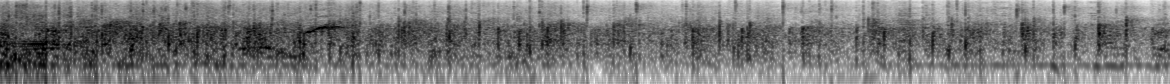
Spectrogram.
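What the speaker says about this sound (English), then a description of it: "Round of applause." Wedding guests clap during a best man's speech, dense applause that slowly thins into scattered claps and cheers.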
